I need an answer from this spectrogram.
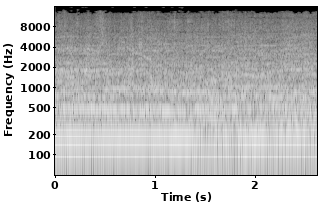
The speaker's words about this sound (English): And the crowd getting excited. There's Mr. Mandela, Mr. Nelson Mandela, a free man taking his first steps into a new South Africa.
